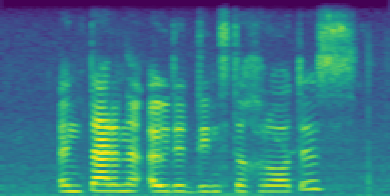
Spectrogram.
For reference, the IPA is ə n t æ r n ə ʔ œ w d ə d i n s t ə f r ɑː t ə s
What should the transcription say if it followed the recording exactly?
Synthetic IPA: ə n t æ r n ə ʔ œ w d ə d i n s t ə χ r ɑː t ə s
